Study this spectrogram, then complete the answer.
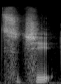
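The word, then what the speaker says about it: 土: So here we have the character for earth, chi, and its radical is the left hand component, which is right here, soil, pronounced tsuchi, and the radical of a radical is itself.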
